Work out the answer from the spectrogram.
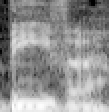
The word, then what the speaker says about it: Belvoir: this was Beaver Castle spelled Belvoir but pronounced Beaver for reasons best known to themselves and they lose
